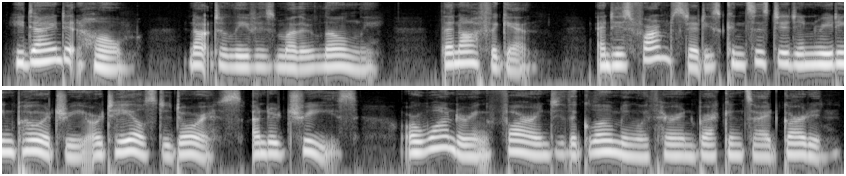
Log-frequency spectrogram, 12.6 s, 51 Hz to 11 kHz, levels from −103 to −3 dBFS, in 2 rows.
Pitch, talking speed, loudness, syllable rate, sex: 190 Hz, 180 wpm, -19 LUFS, 5.4 syllables/s, female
